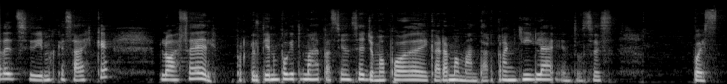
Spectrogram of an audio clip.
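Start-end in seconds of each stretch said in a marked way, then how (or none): none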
